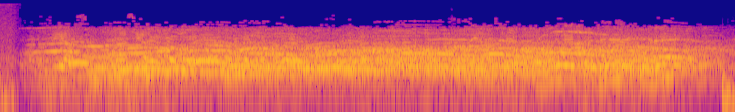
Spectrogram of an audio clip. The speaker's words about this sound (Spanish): Abucheos, gritos, consignas, la manifestación crecía a las afueras de la universidad, mientras adentro avanzaba la conferencia.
